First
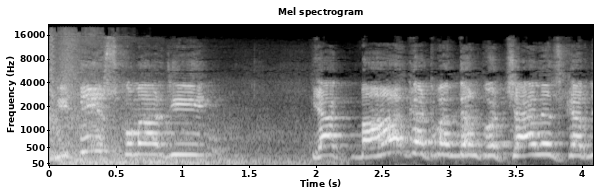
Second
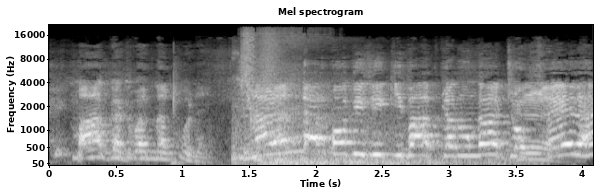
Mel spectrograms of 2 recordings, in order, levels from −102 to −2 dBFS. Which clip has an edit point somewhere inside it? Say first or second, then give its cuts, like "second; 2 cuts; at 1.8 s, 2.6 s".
second; 1 cut; at 1.3 s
